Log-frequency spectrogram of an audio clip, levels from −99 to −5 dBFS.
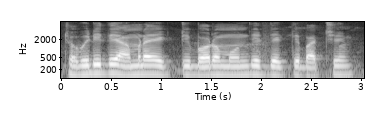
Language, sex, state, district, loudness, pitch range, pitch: Bengali, male, West Bengal, Cooch Behar, -16 LUFS, 130-135 Hz, 135 Hz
